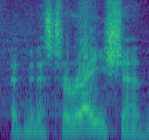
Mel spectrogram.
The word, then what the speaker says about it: administration: Which syllable is stressed? And the answer reveals in 3, 2, 1 seconds. And we see a stress shift comparing to the verb form. Administer, administration, you see.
